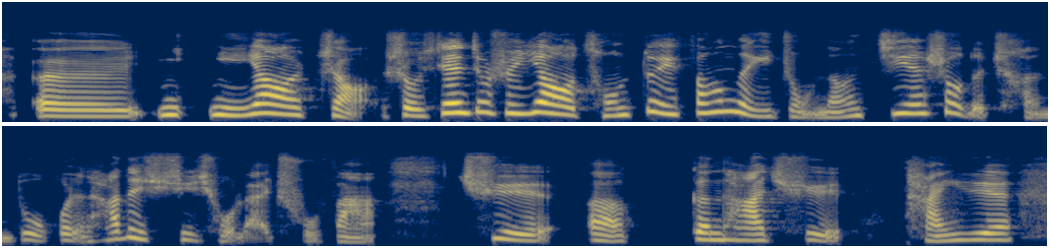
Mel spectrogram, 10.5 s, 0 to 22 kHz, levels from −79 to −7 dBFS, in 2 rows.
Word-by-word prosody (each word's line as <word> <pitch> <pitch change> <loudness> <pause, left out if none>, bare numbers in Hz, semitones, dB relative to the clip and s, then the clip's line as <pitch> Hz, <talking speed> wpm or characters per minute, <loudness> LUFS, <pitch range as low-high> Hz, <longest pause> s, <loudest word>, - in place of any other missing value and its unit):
呃， 205 -1 +2
你 250 -2 -3
你 250 -2 +1
要 285 -2 +7
找 - - -2
首 230 -2 +1
先 315 +9 +7
就 335 +1 0
是 300 -2 +1
要 295 -6 +8
从 225 +2 -5
对 285 +2 +1
方 330 +6 0
的 305 - +2
一 200 - -5
种 190 -2 -10
能 195 +7 -5
接 295 0 +1
受 300 0 -1
的 - - -7
程 - - -11
度， 425 -3 -6
或 210 - -6
者 - - -9
他 240 - -3
的 280 -2 +1
需 220 -2 -5
求 - - -6
来 - - -9
出 - - -12
发， - - -6 0.4
去 235 -2 -1
呃， 185 -4 0 0.3
跟 230 -2 +1
他 205 -2 +2
去 200 +1 -6 0.3
谈 190 +2 -2
约， 215 0 0
235 Hz, 220 characters per minute, -22 LUFS, 210-295 Hz, 0.4 s, 要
